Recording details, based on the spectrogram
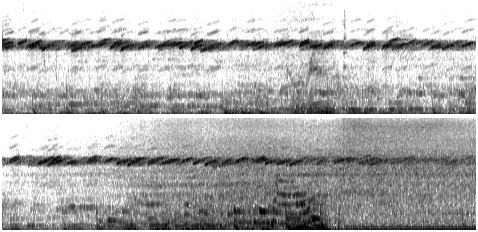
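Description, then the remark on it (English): A dense chorus of spring peeper frogs calls from wetlands, recorded from the window of a pulled-over car with everything turned off, with continuous, shrill high peeping over a low rumble of passing vehicle noise that grows heavier near the end. “On our drive back, we go by some wetlands, and we hear peepers calling.”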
